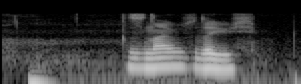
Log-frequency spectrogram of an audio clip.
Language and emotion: Russian, sad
